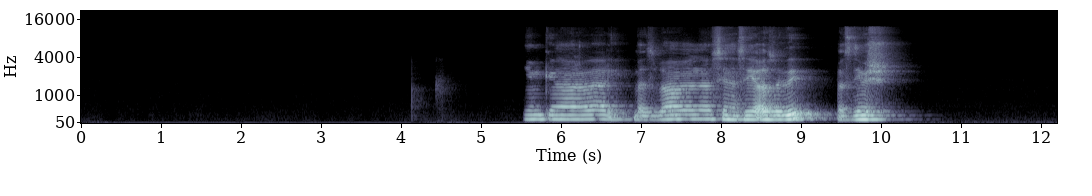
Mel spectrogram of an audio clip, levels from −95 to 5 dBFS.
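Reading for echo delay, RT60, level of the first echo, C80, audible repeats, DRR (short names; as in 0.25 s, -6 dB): none, 0.70 s, none, 12.5 dB, none, 5.5 dB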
